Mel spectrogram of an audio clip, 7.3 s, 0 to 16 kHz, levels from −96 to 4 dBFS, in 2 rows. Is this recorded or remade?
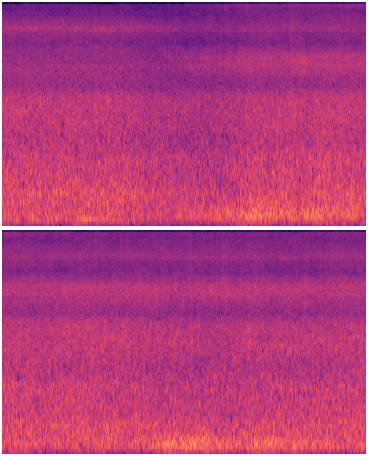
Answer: remade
